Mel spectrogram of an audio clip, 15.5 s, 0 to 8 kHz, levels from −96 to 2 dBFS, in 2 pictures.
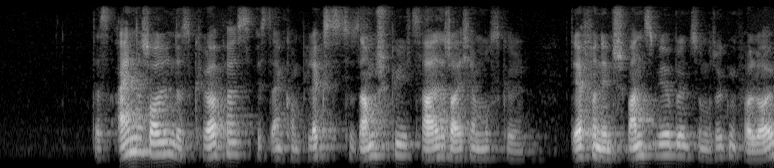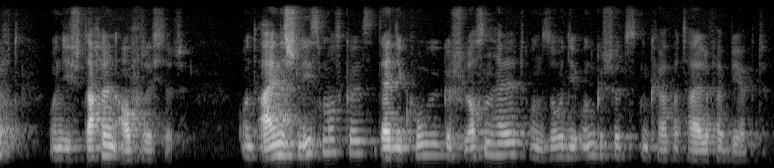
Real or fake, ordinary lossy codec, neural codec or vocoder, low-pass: real; none; none; none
